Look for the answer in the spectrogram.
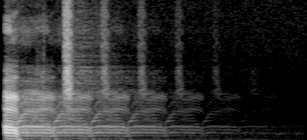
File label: enemy flag dropped, announcer; tf2cciv; open fortress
